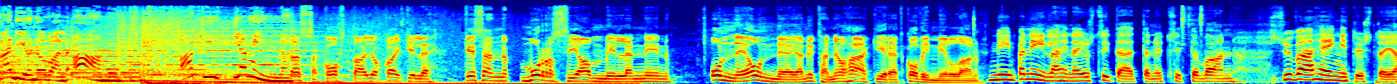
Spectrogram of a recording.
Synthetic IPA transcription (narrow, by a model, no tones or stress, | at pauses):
rɑdionoʋɑnɑːmuʔɑt̪ijɑminːɑt̪æsːækoht̪ɑːjokɑikilːekesænmursiɑmːilːenniːn | onːeːonːeːjɑnyt̪hænneohæːkiːɾeːt̪koʋimːḭlːɑ̰ːnniːmpæniːnlæhinæjust̪sit̪æet̪ːænyt̪sit̪ːeʋʋɑːnsyʋæːheŋːit̪yst̪æjɑ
